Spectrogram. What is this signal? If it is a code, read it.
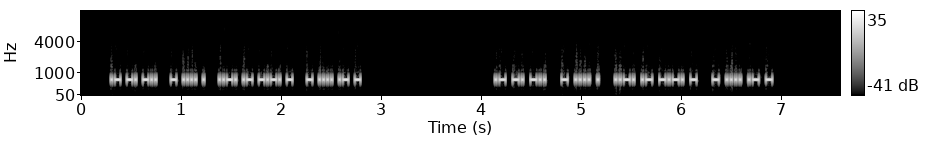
Morse code, heard as a keyed tone, about 51 wpm, 700 Hz. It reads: AND THE FACT THAT AND THE FACT THAT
